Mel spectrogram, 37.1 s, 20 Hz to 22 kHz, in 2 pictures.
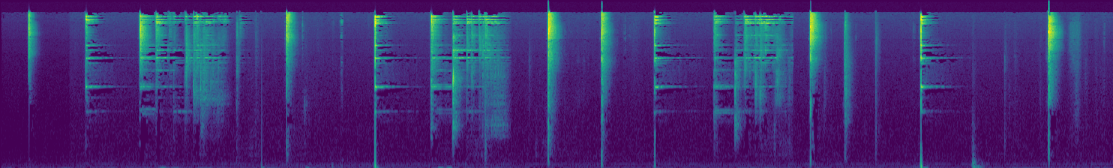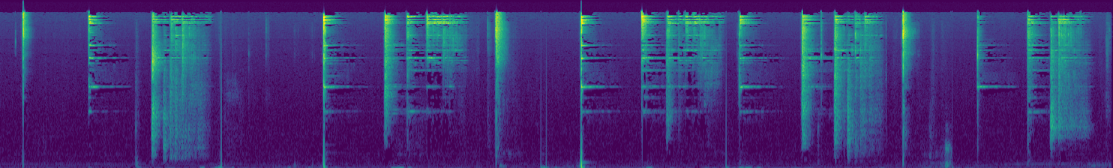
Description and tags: Tire gauge pin ringing and clicks
Me playing around with a belt clip on a tire gauge my dad gave me. The sounds are of me taking it off and putting it back on. Recorded autolevel via TASCAM DR-07 MkII XY pattern.
Potential uses
- Grenade pins
- Firing pins on firearms (the clicking sound)
- M1 Garand clips if you're desperate in a WWII flick for school
- Possibly reverb trails for gunfire
firearm, firing, floor, grenade, gun, military, pin, pistol, rifle, tascam, throw, weapon, wood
